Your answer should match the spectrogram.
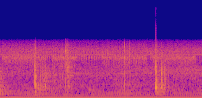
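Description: A few light clicks and taps from an oil pan gasket being handled and fitted against a stamped-steel oil pan, the sharpest about three seconds in. A steady low hum runs underneath.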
